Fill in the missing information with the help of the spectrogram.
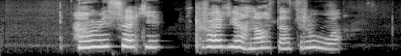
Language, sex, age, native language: Icelandic, female, 13, Icelandic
